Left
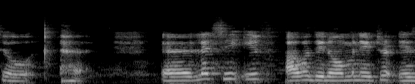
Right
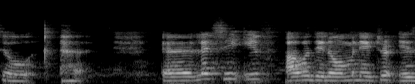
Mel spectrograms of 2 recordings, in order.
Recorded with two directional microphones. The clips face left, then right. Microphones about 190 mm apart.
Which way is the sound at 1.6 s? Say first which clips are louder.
Left 2 dB; 35° left (ahead or behind).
